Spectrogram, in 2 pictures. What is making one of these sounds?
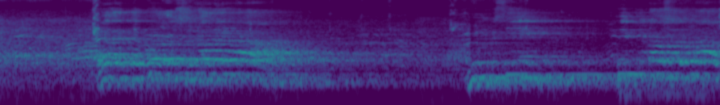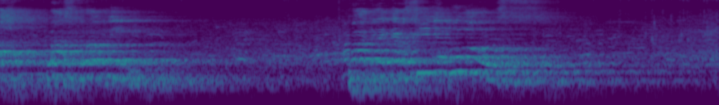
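A man speaks loudly through a loudspeaker in a large echoing hall.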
